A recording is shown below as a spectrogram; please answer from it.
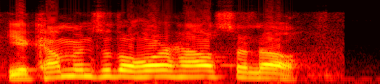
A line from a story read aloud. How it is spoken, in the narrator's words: I yell at Plethrin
